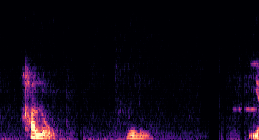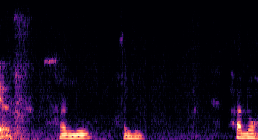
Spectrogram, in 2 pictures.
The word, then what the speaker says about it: hallo: This is hallo. That means hello in English. Hello. Hello. Hello. Hello. Yes. Hello. Like yes, in English, like we say hello, a, but in German we say hallo. Hallo.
